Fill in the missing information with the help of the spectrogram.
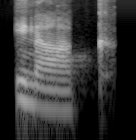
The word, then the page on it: inarch: Indian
